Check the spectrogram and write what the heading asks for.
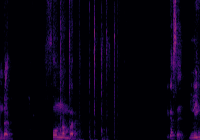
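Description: Computer keyboard keystrokes: a quick run of clicks about halfway through, as a phone number is typed into a web form. Short stretches of a man's speech come at the start, just before the keystrokes and near the end.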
